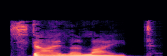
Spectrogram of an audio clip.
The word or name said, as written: stylolite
